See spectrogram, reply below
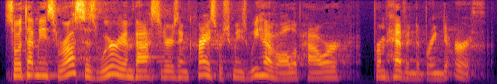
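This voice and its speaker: A young man preaching a sermon as pastor, energetic and building to loud passionate peaks, in a church sanctuary. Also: a little high, fast talker. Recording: long church hall reverb.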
